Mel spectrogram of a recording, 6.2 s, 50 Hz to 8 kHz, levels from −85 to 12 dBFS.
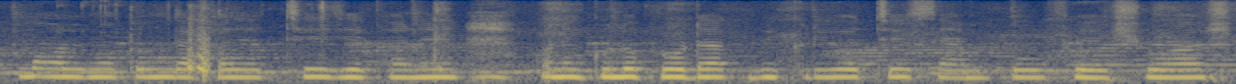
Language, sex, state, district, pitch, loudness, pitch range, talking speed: Bengali, female, West Bengal, Malda, 225 Hz, -15 LUFS, 220-230 Hz, 125 wpm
